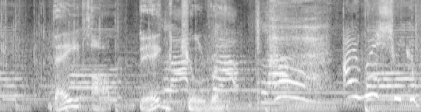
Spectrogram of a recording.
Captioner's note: Belinda sighing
